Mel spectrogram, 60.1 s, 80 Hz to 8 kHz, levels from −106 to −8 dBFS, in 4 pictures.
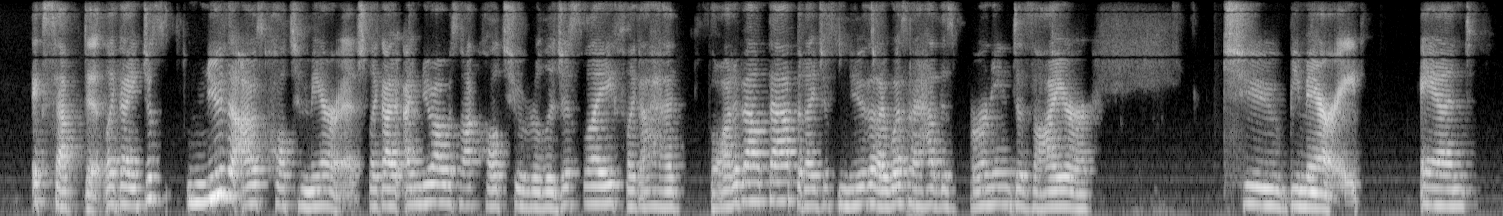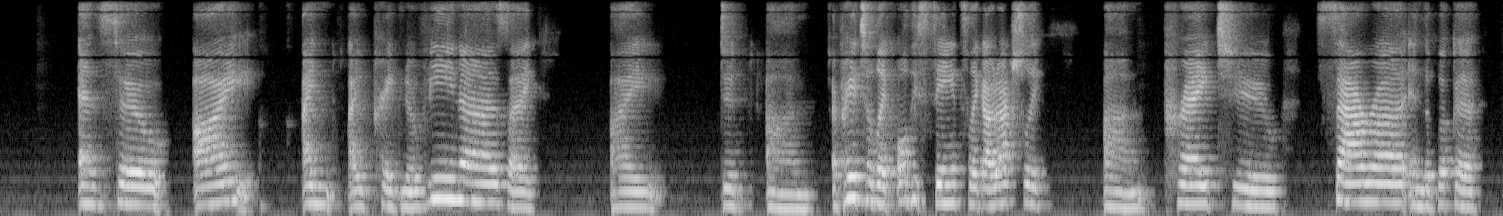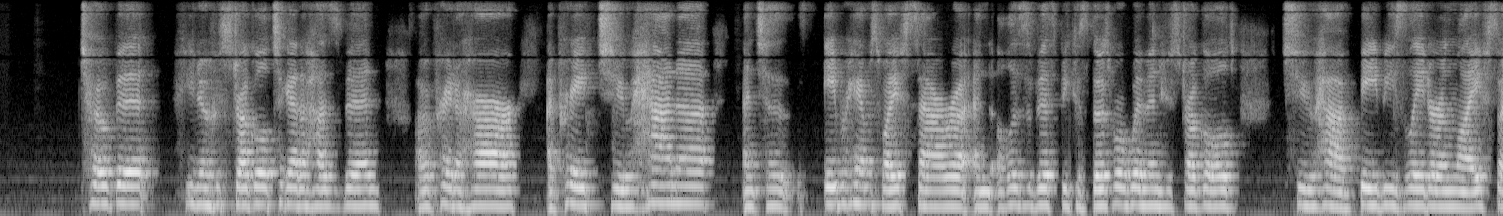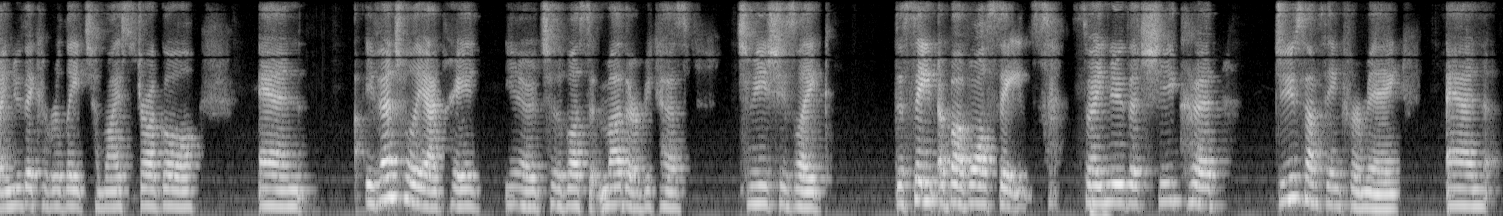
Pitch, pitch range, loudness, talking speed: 175 Hz, 165-190 Hz, -25 LUFS, 155 wpm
